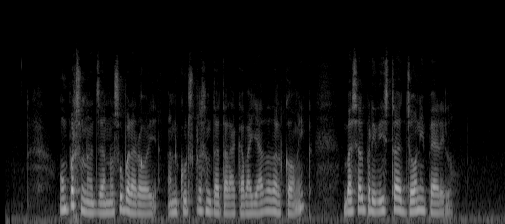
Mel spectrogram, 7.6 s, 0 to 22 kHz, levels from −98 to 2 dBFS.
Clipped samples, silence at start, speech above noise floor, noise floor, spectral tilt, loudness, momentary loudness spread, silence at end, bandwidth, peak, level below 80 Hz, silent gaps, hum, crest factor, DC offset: under 0.1%; 0.55 s; 28 dB; -70 dBFS; -8 dB/octave; -42 LUFS; 9 LU; 0.8 s; 8.8 kHz; -22 dBFS; -68 dBFS; none; none; 20 dB; under 0.1%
